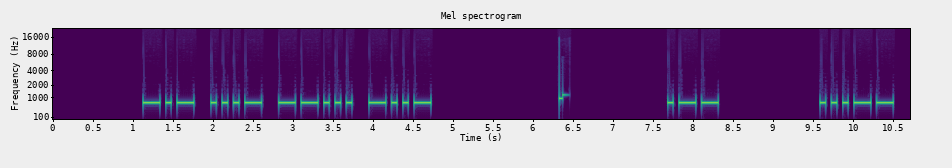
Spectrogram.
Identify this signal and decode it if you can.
Morse code, heard as a keyed tone, about 17 wpm, spaced as for 12 wpm, 700 Hz. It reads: KV7X W3
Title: USA Call Signs - 4 Characters - 6x Character Spacing - 17wpm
